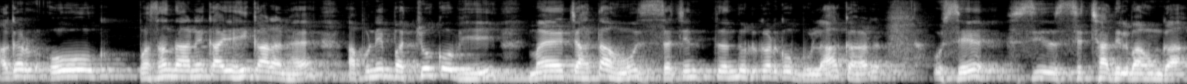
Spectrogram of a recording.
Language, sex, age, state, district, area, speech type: Hindi, male, 60+, Bihar, Samastipur, rural, spontaneous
